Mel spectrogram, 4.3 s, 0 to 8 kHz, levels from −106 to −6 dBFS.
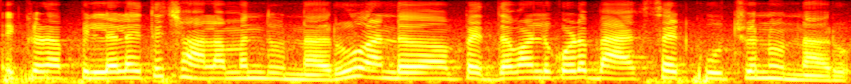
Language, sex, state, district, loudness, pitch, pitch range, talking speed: Telugu, female, Andhra Pradesh, Visakhapatnam, -14 LUFS, 220 Hz, 205-235 Hz, 170 wpm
